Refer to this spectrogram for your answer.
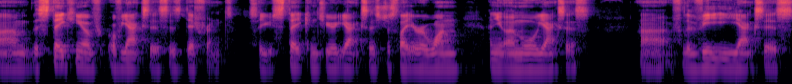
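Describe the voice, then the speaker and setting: A man speaks fairly quickly with vocal fry, a fairly low pitch and a flat, monotone delivery. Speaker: crypto project team member. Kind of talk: casual chat. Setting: voice chat call. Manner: fast.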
